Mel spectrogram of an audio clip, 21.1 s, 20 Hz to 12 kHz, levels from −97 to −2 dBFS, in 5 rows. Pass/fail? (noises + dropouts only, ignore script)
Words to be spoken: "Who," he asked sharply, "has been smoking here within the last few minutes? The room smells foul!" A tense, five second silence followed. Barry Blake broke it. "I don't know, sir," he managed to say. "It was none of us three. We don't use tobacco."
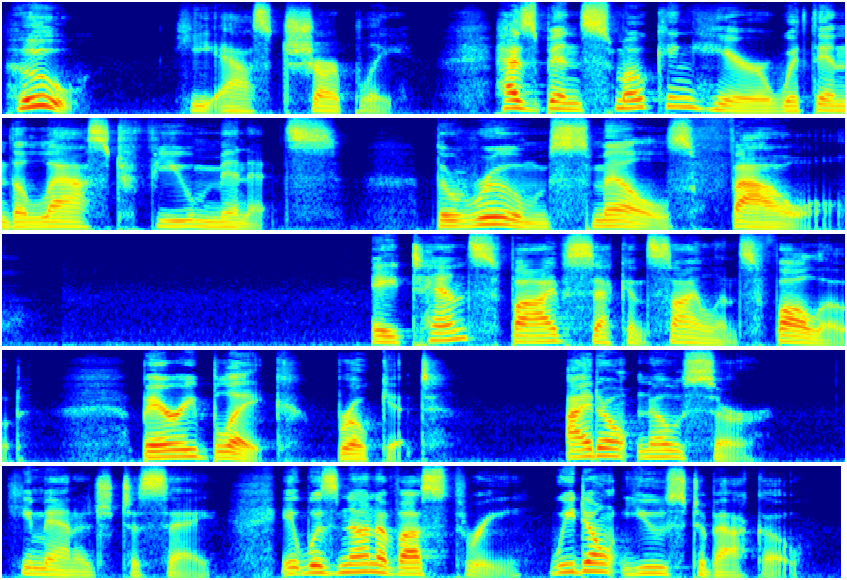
pass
